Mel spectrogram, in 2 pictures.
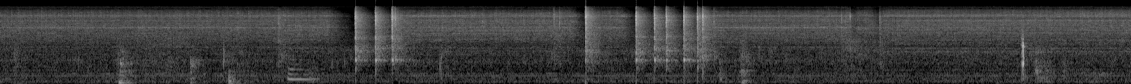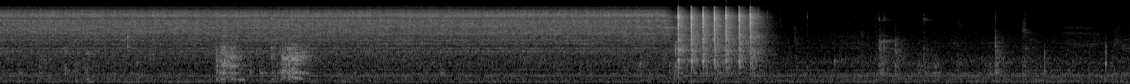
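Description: Battery-powered Lego Technic electric motors running the logging truck's crane with a steady high whine, broken three times by short bursts of rapid clicking. The motors stop about nineteen seconds in, leaving only faint handling knocks.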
